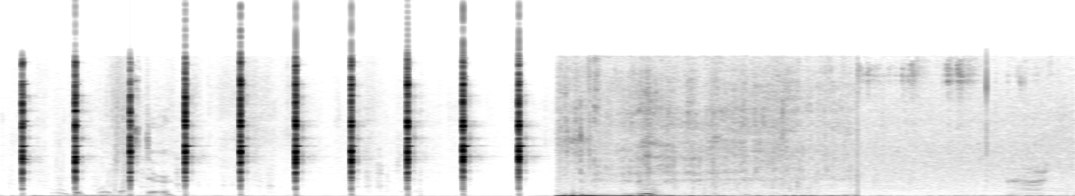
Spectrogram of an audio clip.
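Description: A hammer drives a steel rebar stake into gravelly ground with ten sharp metal-on-metal strikes, about two a second, each with a short ring. About five and a half seconds in, they give way to a louder low rumble, like wind buffeting the microphone.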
